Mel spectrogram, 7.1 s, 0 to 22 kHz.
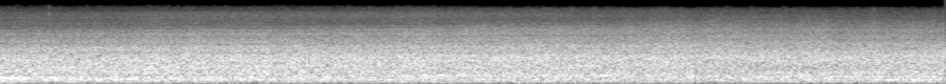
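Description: Passenger train pulled by a ChS2T electric locomotive moving slowly past on departure. The locomotive and the rolling cars make a steady rushing noise with no distinct wheel clicks.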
